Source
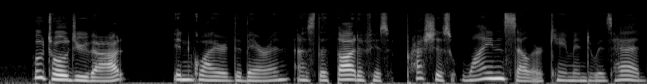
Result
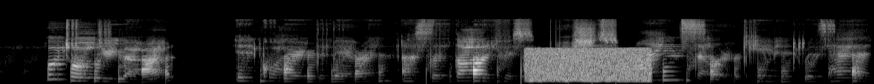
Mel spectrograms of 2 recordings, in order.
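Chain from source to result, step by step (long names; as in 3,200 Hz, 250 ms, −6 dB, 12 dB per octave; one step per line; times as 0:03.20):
tilt shelving filter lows −8.5 dB, about 1,100 Hz
on a send: ambience of single reflections 40 ms −5 dB, 68 ms −5 dB
on the sum: auto-filter high-pass saw up 5.7 Hz 860–3,800 Hz
sound drawn into the spectrogram noise, 0:03.88–0:04.83, 210–2,800 Hz −17 dBFS
wrong playback speed 45 rpm record played at 33 rpm
level −2.5 dB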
